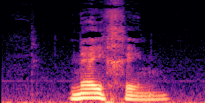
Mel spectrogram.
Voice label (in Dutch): "neiging", Dutch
